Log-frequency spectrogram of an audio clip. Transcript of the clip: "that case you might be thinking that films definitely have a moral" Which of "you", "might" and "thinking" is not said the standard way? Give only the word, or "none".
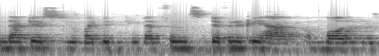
thinking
